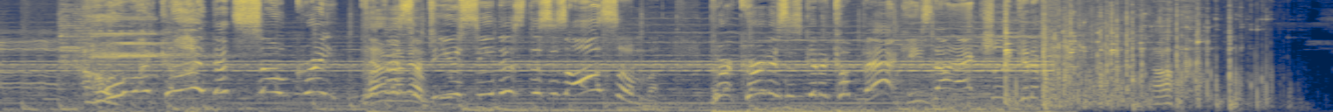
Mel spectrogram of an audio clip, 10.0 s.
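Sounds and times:
speech: 0:00.6 - 0:09.1
pieces clattering: 0:06.9 - 0:09.9
figure knocked over, breaking into pieces: 0:07.4 - 0:09.9.

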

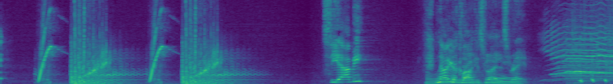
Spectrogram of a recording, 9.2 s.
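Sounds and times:
cartoon boing effect from hammer: 0:00.5 - 0:04.0
speech: 0:05.0 - 0:05.6, 0:06.4 - 0:08.0, 0:08.7 - 0:09.1.

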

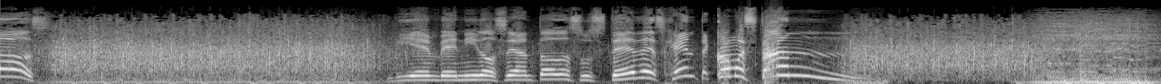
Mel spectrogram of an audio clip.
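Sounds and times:
audience applause: 0:00.0 - 0:04.0, 0:08.3 - 0:11.5
speech: 0:00.3 - 0:00.8, 0:04.0 - 0:08.8.

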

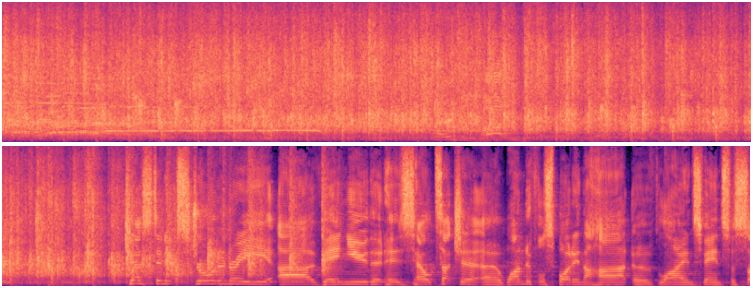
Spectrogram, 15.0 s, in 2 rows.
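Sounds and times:
sustained applause from a large audience: 0:00.0 - 0:11.1
speech: 0:08.9 - 0:14.9.

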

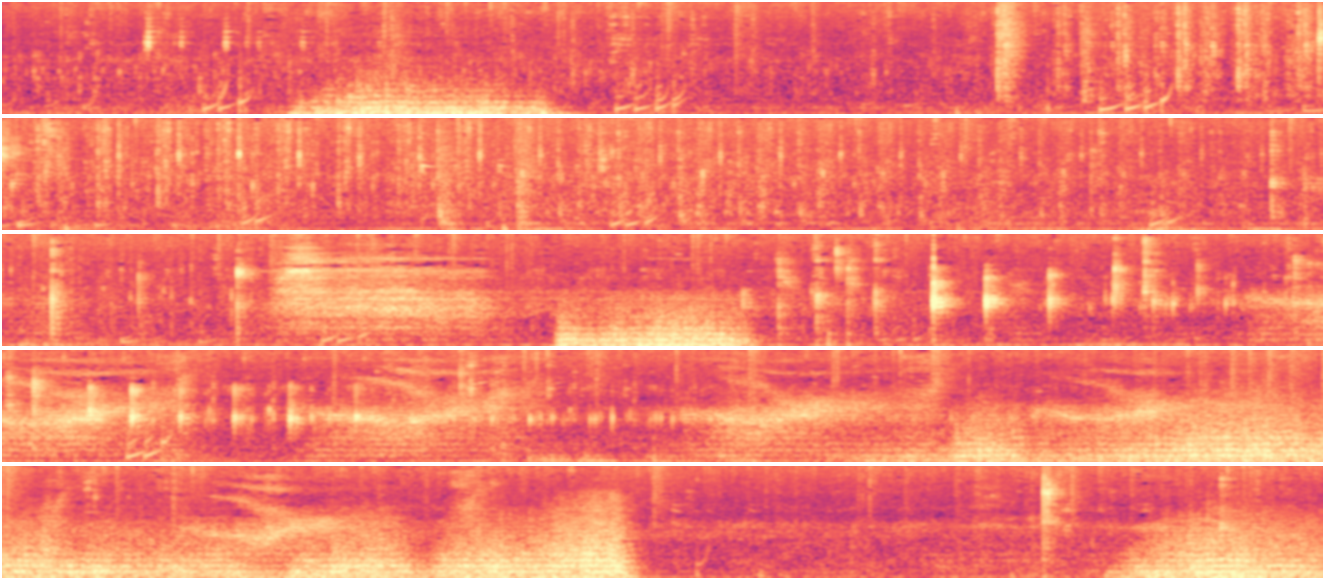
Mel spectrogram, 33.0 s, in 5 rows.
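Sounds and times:
fireplace crackling: 0:00.0 - 0:33.0
water trickling and dripping in a cave: 0:00.0 - 0:33.0.

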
